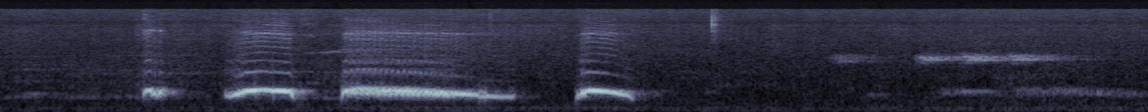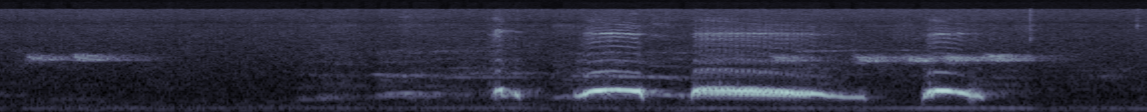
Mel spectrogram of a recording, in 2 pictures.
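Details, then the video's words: Afternoon cooing of a local spotted dove, played to coax silent doves into calling: two four-note coo phrases, each short, short, long, short, with thin higher whistles of another bird between them. "Suara indah burung derkuku lokal gacor untuk pancingan cepat bunyi"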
